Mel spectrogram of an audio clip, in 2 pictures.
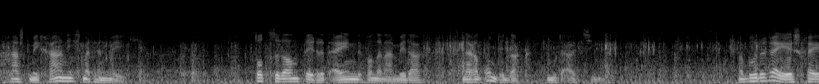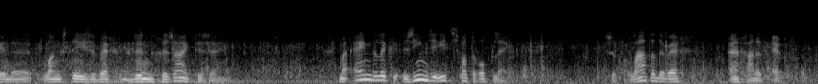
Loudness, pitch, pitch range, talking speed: -23 LUFS, 120 Hz, 100-135 Hz, 170 wpm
